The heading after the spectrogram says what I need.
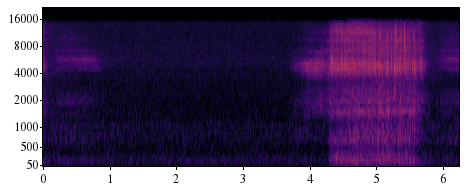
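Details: Young woman snoring hard: quiet breathing, then one loud, harsh, rattling snore on the in-breath lasting over a second, with faint room noise.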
